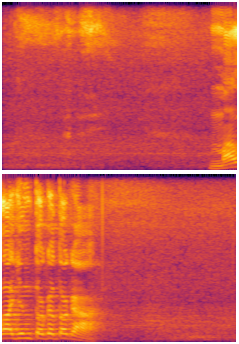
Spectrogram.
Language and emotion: Russian, positive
